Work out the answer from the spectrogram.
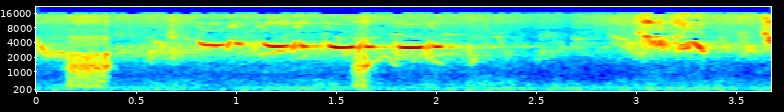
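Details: Kingfisher chicks, very young, begging as a parent feeds them: a wavering high whistled chatter of rapid notes, framed by two loud thuds, then a brief buzzy burst at the end.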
